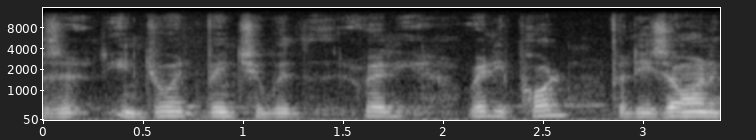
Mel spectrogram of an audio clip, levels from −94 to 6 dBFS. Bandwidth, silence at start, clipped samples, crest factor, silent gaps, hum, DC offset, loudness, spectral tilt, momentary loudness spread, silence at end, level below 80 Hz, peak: 13 kHz; 0 s; under 0.1%; 20 dB; none; none; under 0.1%; -28 LUFS; -5.5 dB/octave; 8 LU; 0 s; -58 dBFS; -6 dBFS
